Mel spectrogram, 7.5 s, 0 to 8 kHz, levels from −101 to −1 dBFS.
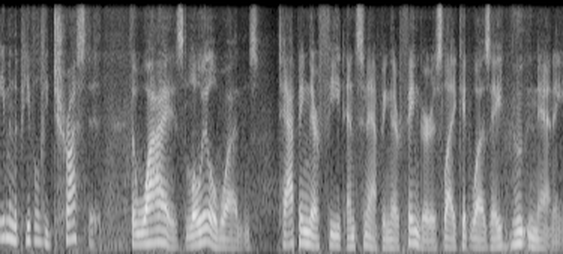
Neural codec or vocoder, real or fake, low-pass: codec, 16 kHz in and 24 kHz out, 0.6 kbps, FocalCodec, streaming, 2048 codes; fake; 7.2 kHz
